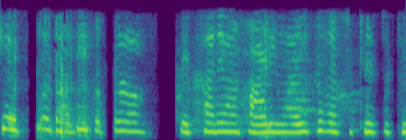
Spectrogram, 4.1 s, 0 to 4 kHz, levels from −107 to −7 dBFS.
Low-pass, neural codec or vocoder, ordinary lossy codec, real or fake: 3.6 kHz; codec, 44.1 kHz, 2.6 kbps, SNAC; AAC, 24 kbps; fake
